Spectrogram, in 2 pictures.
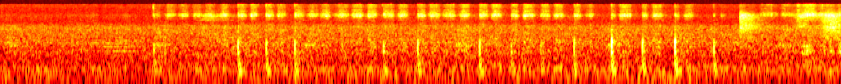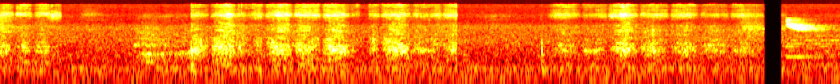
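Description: A pencil scratches and rasps across paper in quick strokes.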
